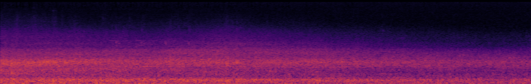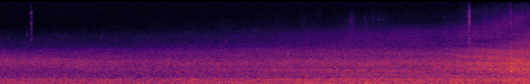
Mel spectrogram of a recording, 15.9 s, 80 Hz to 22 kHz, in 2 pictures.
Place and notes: Blvd. Mariano Escobedo Ote., León Moderno, León, Gto., Mexico - Tráfico en Mariano Escobedo en el primer día de fase 3 de COVID-19.
Traffic in Mariano Escobedo on the first day of phase 3 of COVID-19.
This is a boulevard with a lot of traffic. Although there are several vehicles passing in this quarantine, the difference in vehicle flow is very noticeable.
(I stopped to record while going for some medicine.)
I made this recording on April 21st, 2020, at 2:07 p.m.
I used a Tascam DR-05X with its built-in microphones and a Tascam WS-11 windshield.
Original Recording:
Type: Stereo
Este es un bulevar con mucho tráfico. Aunque sí hay varios vehículos pasando en esta cuarentena, sí se nota mucho la diferencia de flujo vehicular.
(Me detuve a grabar al ir por unas medicinas.)
Esta grabación la hice el 21 de abril 2020 a las 14:07 horas.
Guanajuato, México, April 2020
